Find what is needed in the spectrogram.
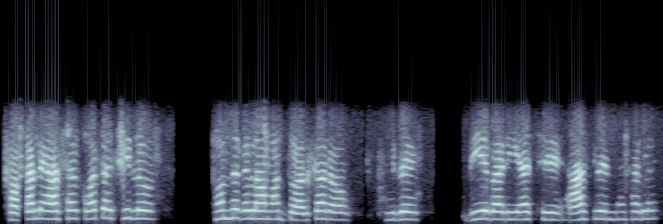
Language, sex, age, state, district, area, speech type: Bengali, female, 45-60, West Bengal, Hooghly, rural, conversation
